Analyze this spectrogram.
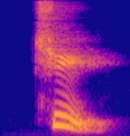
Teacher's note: Your tongue must be touching the top of your mouth and then you say the SH, the SH sound.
